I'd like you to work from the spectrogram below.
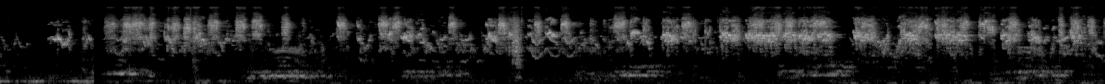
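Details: A group of chicks chirping almost without pause, many piercing high peeps overlapping, with faint lower warbling notes recurring underneath.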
